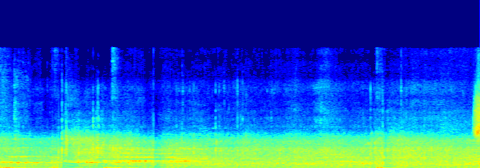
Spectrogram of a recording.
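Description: Steady crowd noise in an ice hockey arena, with a few faint held tones in the first two seconds.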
